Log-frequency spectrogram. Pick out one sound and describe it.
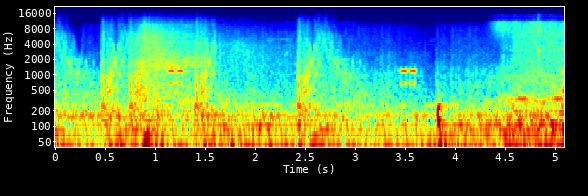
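Gunfire and explosions crackle in a busy battle.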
